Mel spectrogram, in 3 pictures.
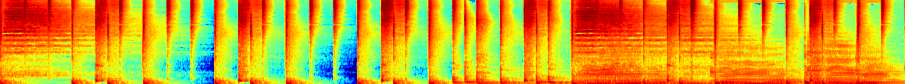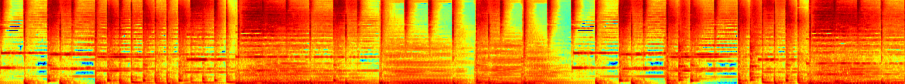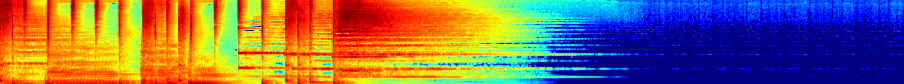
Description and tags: Shades of pure evil
Some music I made in GarageBand for a thing called Victors Crypt!
It's a drumbeat with an eerie dark piano with brighter synth-tones coming in.
I believe it would fit anything creepy, scary, spooky, haunted, fantasy, horror, terrifying, dystopia or whatever comes to mind.
Piano, Ghost, Creepy, Atmosphere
